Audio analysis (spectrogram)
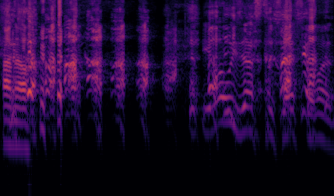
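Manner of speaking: high, loud laughing words. Real, not acted. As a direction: laugh through the line. Laughing at co-host's remark.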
